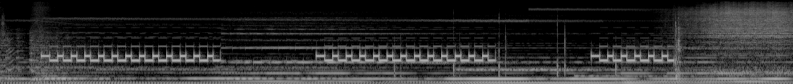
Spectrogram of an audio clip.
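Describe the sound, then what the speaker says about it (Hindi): A telephone rings in a police office scene from the CID television series, with three bursts of rapid electronic trilling separated by short pauses over a steady background hum, fairly loud and with no speech. "सर, आपका फोन।"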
